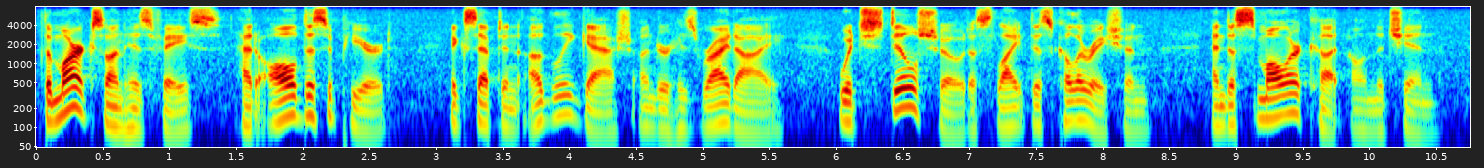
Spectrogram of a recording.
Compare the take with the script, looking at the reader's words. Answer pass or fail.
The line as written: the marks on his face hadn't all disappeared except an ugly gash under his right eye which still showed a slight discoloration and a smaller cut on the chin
fail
